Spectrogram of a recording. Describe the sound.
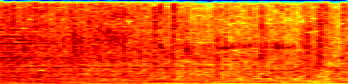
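A motor vehicle carrying four riders rumbles past as a loud, dense engine drone that stays steady throughout, with no voices.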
